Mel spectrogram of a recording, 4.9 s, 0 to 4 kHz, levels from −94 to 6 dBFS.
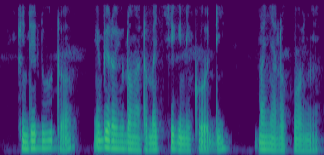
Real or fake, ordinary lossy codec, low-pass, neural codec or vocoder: real; AAC, 32 kbps; 3.6 kHz; none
